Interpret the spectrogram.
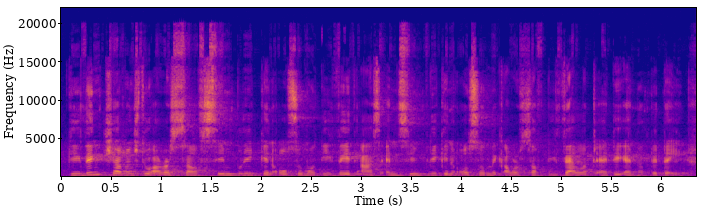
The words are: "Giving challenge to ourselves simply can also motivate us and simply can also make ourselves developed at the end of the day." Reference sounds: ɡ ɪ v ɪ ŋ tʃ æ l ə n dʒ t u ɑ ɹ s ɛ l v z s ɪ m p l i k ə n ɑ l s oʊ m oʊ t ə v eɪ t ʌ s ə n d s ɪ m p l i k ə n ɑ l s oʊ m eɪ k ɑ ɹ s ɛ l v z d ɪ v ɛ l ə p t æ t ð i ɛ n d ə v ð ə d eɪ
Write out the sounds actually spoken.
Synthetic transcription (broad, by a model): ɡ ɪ v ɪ ŋ tʃ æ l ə n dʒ t u ɑ ɹ s ɛ l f s ɪ m p l i k ə n ɑ l s oʊ m oʊ t ə v eɪ t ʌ s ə n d s ɪ m p l i k ə n ɑ l s oʊ m eɪ k ɑ ɹ s ɛ l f d ɪ v ɛ l ə p t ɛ t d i ɛ n d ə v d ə d eɪ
